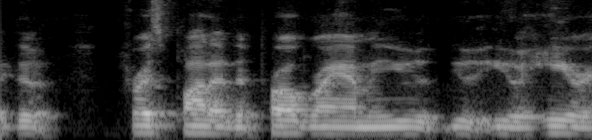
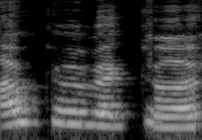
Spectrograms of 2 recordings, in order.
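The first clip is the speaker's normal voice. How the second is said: mock three-year-old girl voice, higher pitched; 13 semitones higher than usual. Imitating another speaker's promise to come back: imitating a little girl voice. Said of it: "like, three years old".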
